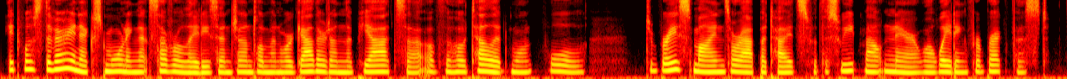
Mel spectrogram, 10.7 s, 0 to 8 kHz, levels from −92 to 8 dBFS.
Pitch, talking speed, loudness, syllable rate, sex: 200 Hz, 195 wpm, -20 LUFS, 5.9 syllables/s, female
